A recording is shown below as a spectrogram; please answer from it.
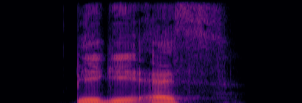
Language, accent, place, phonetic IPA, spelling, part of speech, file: German, Germany, Berlin, [beːɡeːˈʔɛs], BGS, noun, De-BGS.ogg
- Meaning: initialism of Bundesgrenzschutz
